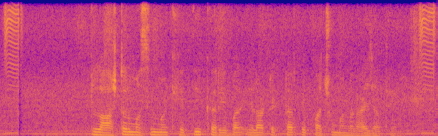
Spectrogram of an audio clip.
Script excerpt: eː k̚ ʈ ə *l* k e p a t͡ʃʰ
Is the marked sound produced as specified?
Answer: no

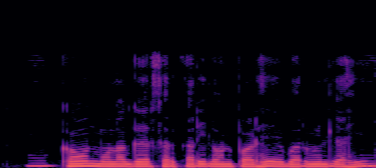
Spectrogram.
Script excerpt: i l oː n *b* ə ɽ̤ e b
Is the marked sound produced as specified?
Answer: no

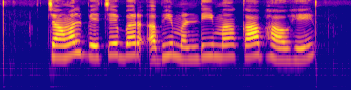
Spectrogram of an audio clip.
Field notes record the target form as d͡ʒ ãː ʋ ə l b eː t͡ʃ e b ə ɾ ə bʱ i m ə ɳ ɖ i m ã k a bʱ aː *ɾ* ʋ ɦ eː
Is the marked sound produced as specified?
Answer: no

